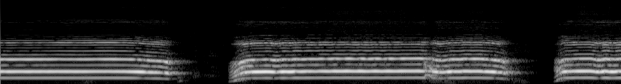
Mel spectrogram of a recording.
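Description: A voice singing long, steady held notes, three of them about two seconds each with short breaks between, with no drum beats under them. It is the sung part of a hand-drum song.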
